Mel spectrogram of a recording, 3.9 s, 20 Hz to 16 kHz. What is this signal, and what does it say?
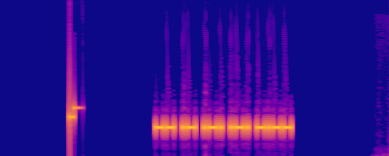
Morse code, heard as a keyed tone, about 46 wpm, 700 Hz. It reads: MARRY
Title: Sentences from Top 1200 Words - New Word Drill - 45wpm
